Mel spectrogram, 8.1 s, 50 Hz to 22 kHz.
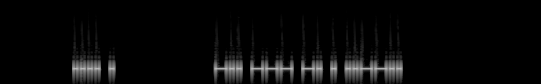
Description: Morse code, heard as a keyed tone, about 22 wpm, 700 Hz. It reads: HE DONE?
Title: 4x Word-Spacing - Sentences from Top 500 Words - 22wpm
